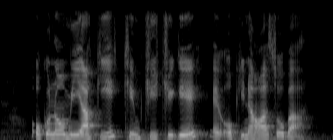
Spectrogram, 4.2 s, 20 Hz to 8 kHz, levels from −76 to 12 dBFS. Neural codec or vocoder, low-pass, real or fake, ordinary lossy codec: none; 7.2 kHz; real; none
